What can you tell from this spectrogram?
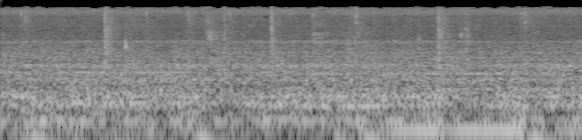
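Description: A steady low rumble, with a few faint light clicks of a metal spoon against a plastic food container.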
